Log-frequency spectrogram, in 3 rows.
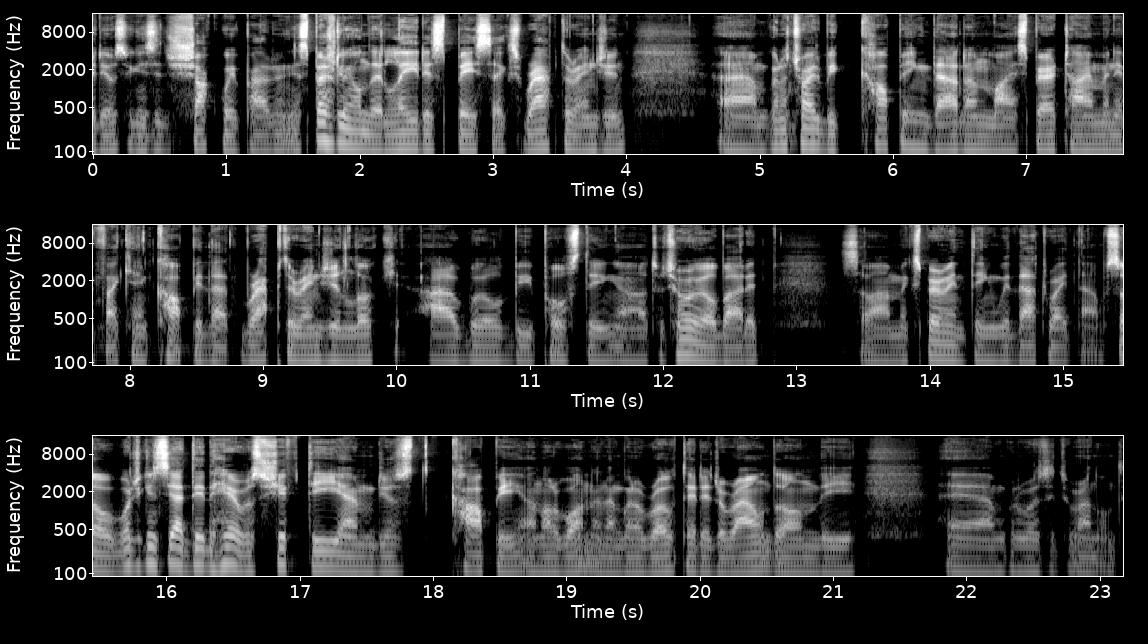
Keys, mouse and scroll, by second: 0.1 click, 3.5 click, 7.0 click.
